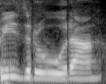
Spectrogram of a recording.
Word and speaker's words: bidrura: No, come si dice? Bidrura. Noi diciamo bidrura.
